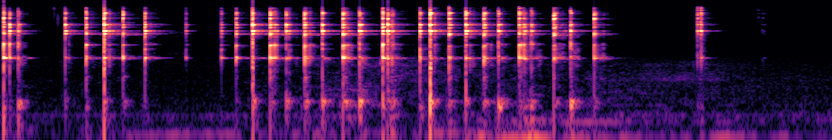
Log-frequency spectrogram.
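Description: Metal teaspoon stirring tea in a ribbed glass tumbler, clinking against the glass in quick, ringing strikes that come thickest in the middle. After a pause there is one last clink near the end.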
